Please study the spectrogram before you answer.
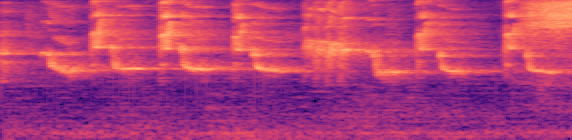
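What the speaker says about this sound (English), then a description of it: "Man, the birds are chirping." Small birds chirping in a tree at a villa in Thailand, a regular series of sharp, high, down-sweeping chirps repeating about every third of a second over a low, steady background hum.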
